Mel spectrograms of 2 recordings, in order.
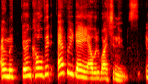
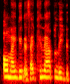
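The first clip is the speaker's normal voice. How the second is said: normal talking voice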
